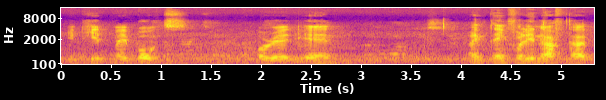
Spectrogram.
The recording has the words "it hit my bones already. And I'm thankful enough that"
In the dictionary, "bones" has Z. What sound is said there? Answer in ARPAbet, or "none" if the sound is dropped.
S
